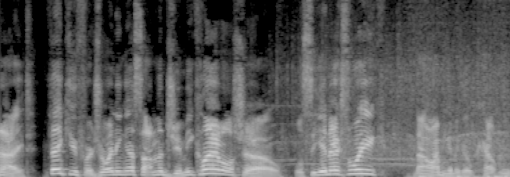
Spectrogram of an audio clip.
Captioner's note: audience cheering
